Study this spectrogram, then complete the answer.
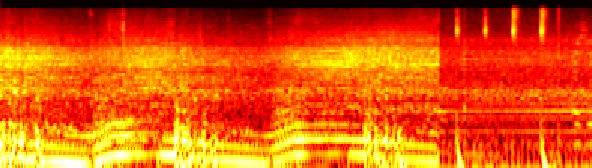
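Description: A car engine revs loudly and close by in a series of repeated rising and falling blips, each swell lasting about a second, ending in a sharper throttle burst.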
